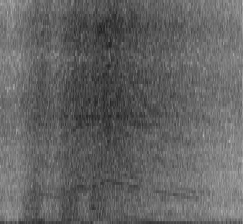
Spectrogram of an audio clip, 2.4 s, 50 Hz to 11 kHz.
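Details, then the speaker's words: Engine-swapped 1988 Ford Ranger with 302 V8, running after replacing coolant-burning engine: revs blip up and fall back smoothly, no misses or rattles; throttle hangs slightly, engine sounds healthy. "But it's sounding very good right now. So, I'm I'm happy to report I think it's a healthy engine."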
